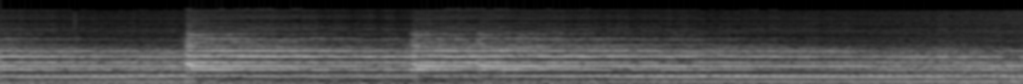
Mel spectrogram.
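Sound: cathedral church bells ringing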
